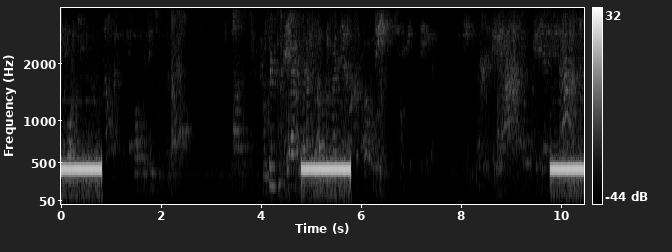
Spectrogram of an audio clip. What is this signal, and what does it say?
Ringback tone (Europe, 425 Hz), with speech.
